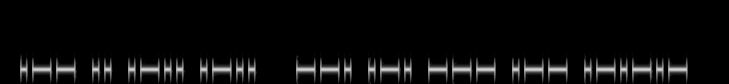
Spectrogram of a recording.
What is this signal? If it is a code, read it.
Morse code, heard as a keyed tone, about 20 wpm, 700 Hz. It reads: WILL GROW.
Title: Sentences from Top 1000 Words - Review Part 2 - 20wpm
